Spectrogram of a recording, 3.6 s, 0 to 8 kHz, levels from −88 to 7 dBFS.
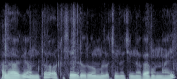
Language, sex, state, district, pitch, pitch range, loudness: Telugu, male, Andhra Pradesh, Sri Satya Sai, 120 Hz, 115-125 Hz, -19 LUFS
